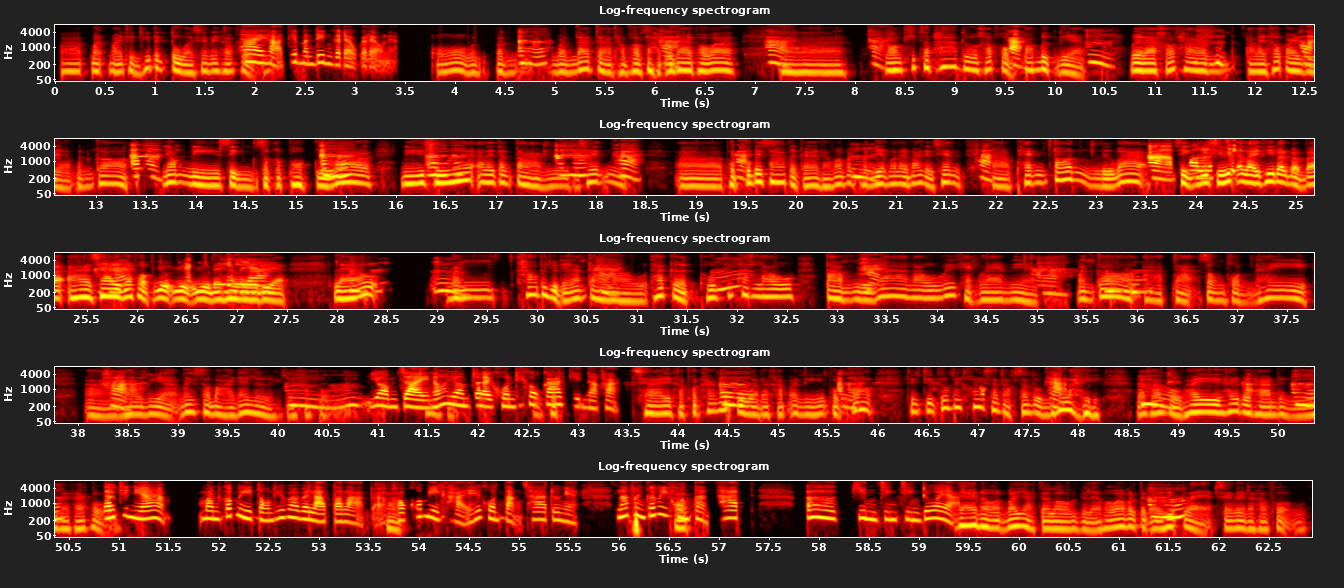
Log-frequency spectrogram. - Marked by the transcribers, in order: distorted speech; chuckle; mechanical hum; tapping; laughing while speaking: "เท่าไร"
- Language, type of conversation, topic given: Thai, unstructured, คุณคิดว่าอาหารแปลก ๆ แบบไหนที่น่าลองแต่ก็น่ากลัว?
